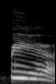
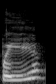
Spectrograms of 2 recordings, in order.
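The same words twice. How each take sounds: First: The syllable is said with the northern tho tone. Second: The syllable is said with a rising tone. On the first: "เสียงโทเมือง" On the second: "จัตวา"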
